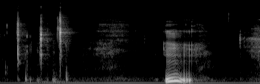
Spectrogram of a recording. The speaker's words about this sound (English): My voice is a little off this morning. I apologize for that. I'm trying to drink coffee to smooth it out. Let's take another sip.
